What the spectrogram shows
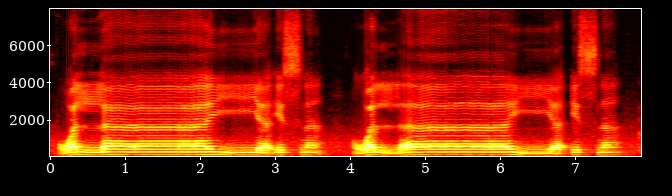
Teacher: Dalam qiraah Abu Amr, ini boleh dibaca dengan dua bacaan. Boleh hamzahnya diganti ya, sehingga menjadi bacaannya panjang 6 harakat. · Hamzahnya diubah jadi ya. Atau boleh juga hamzah ini dibaca tashil.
